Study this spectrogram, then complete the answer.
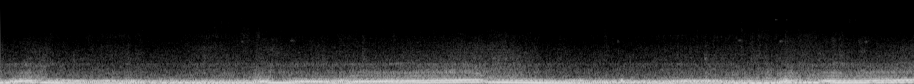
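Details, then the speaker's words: Turbo H2B-swapped Honda Civic EG cruising on the freeway after a loose spade terminal was found in the distributor: deep, steady drone through the gears with no stumble; the earlier sputtering misfire seems gone. "so far it sounds good uh it was like sputtering pretty nasty earlier but it seems to be good so far"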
